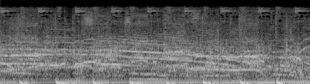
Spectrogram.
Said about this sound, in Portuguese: Cadê os aplausos? Eu quero mais aplausos.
